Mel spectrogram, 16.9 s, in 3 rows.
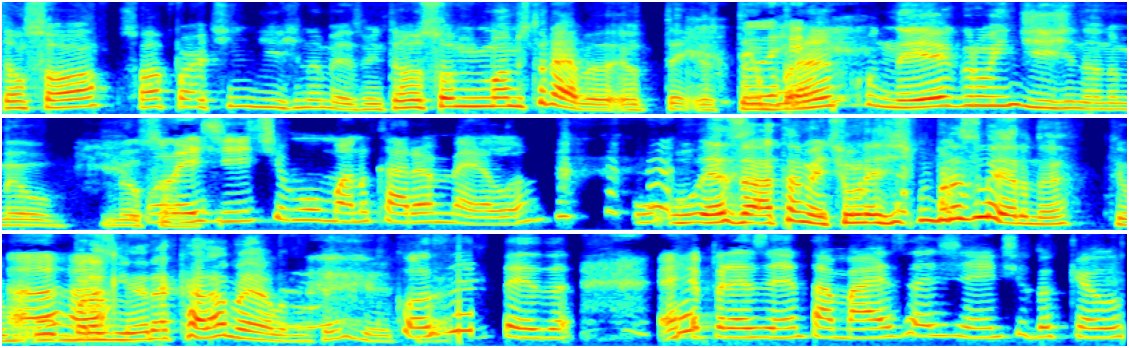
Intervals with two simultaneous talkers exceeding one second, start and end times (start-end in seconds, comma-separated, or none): none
